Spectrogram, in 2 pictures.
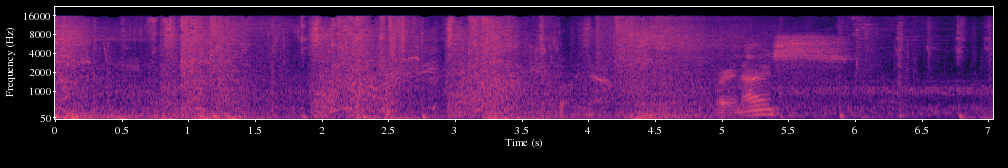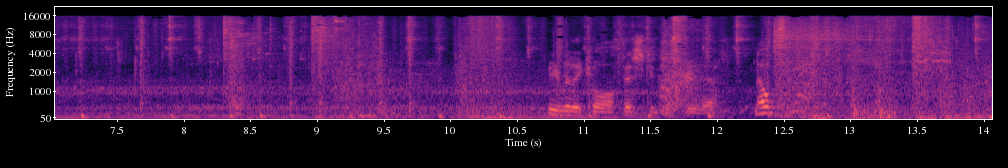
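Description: Weapons clash and thud in a fight.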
